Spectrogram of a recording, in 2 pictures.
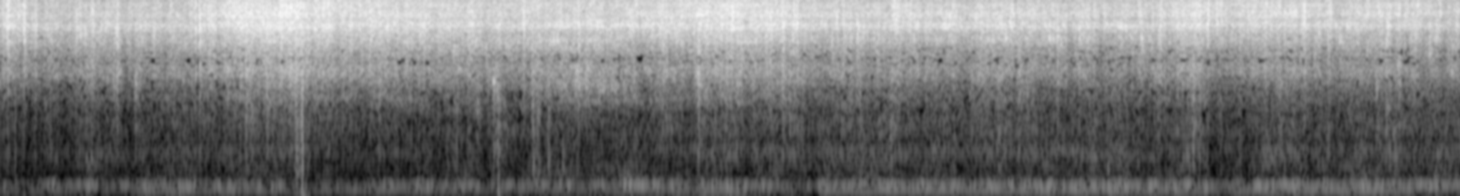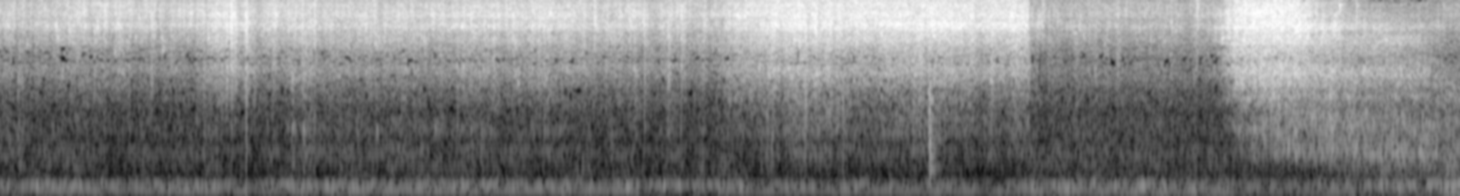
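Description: Chopped garlic, ginger, shallot, spring onion and green chilli sizzling steadily in hot oil in a wok. Near the end a cup of water is poured in, giving a louder rush of sizzling.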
